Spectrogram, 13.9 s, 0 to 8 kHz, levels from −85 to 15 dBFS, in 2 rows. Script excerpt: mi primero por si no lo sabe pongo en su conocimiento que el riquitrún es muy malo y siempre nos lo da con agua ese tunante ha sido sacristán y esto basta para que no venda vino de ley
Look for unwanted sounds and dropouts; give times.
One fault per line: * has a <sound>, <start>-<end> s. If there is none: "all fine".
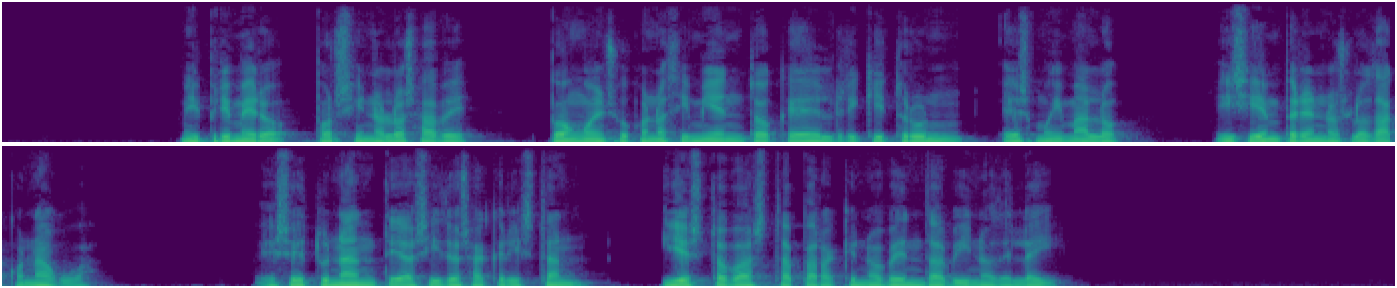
all fine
